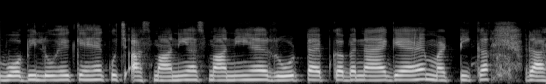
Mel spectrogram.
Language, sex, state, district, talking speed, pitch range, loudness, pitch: Hindi, female, Punjab, Pathankot, 200 wpm, 195-210 Hz, -15 LUFS, 205 Hz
